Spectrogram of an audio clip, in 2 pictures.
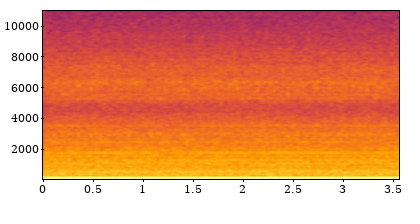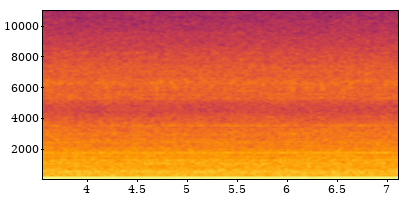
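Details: Dennis Dart SLS bus Project 114 diesel, idling after removing part of the fuel system, no leaks: steady low drone, even unbroken beat, no stumbling or surging; smooth healthy idle.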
